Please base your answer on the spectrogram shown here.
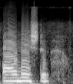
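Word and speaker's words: honest: लेकिन इसको पढ़ा जा रहा है एच को ऑनेस्ट औ से। इसलिए इसमें अ का उच्चारण हो रहा है।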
